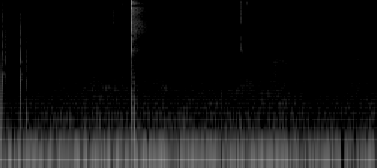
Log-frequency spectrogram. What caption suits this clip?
Sound recording in and around the house of K.
home, domestic, indoor, lighter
